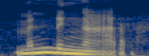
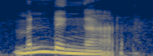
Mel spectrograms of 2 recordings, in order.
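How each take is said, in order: The two takes are said the same way.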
